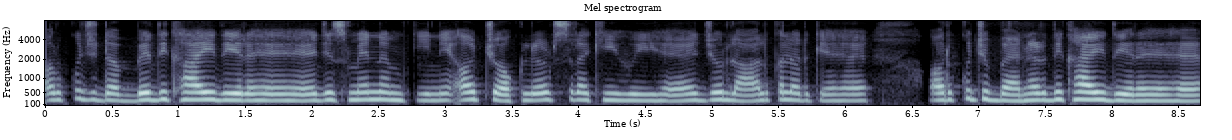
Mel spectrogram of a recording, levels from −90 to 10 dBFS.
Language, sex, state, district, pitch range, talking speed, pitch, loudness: Hindi, female, Bihar, West Champaran, 225-250 Hz, 180 wpm, 235 Hz, -16 LUFS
